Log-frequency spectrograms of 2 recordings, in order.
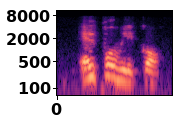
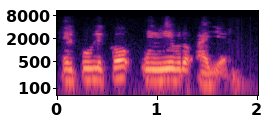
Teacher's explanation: si tengo la sílaba tónica en la última vocal, estoy hablando del pasado. Él publicó.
